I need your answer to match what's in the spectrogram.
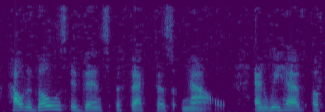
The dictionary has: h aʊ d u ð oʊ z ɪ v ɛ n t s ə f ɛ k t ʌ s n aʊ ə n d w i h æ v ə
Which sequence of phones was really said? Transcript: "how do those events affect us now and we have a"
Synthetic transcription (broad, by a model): h aʊ d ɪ ð oʊ z ɪ v ɛ n t s ə f ɛ k t ʌ s n aʊ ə n w i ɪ v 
